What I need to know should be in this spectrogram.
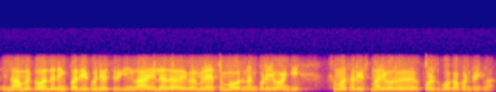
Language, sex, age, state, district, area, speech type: Tamil, male, 45-60, Tamil Nadu, Krishnagiri, rural, conversation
